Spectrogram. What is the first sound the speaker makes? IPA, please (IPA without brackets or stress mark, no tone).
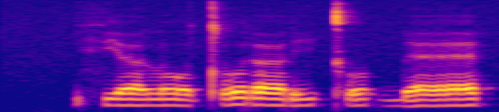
fʲ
